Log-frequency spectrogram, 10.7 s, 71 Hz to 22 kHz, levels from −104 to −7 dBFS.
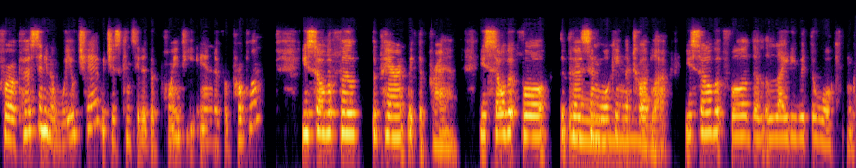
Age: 30-49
